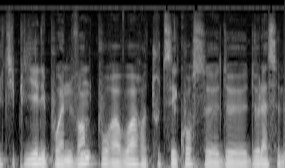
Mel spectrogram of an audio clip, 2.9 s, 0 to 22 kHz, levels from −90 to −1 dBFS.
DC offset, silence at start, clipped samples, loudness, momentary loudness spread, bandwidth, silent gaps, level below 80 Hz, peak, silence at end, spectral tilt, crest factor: under 0.1%; 0 s; under 0.1%; -21 LUFS; 4 LU; 18 kHz; none; -44 dBFS; -6 dBFS; 0 s; -6.5 dB/octave; 14 dB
